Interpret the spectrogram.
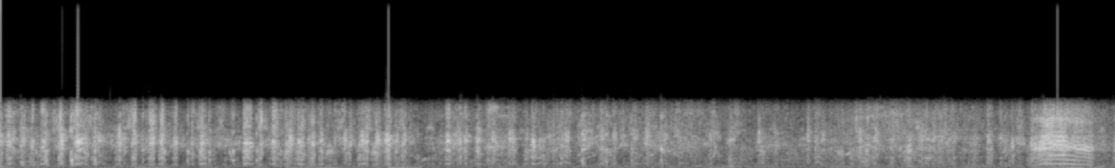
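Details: Many ducks crowding together while being fed, quacking in a continuous, raucous jumble of harsh nasal calls; near the end one loud, drawn-out quack with falling tone rises above the flock.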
